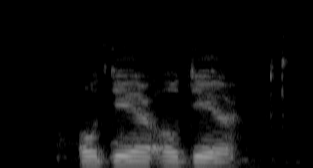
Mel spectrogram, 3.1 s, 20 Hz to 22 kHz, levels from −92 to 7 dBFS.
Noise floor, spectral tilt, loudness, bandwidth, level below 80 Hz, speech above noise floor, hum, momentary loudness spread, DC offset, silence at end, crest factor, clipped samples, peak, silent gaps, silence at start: -87 dBFS; -8 dB/octave; -42 LUFS; 5.6 kHz; -86 dBFS; 46 dB; none; 23 LU; under 0.1%; 0.3 s; 16 dB; under 0.1%; -28 dBFS; none; 0.8 s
